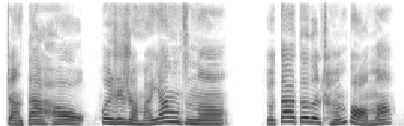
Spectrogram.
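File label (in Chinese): 女大音-男真童-长大后会是什么样子呢; 真童配音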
